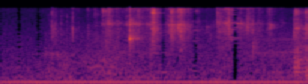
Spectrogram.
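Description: Gold-tone metal chain-link jewelry clinking and jangling as it is handled: a run of light clicks and rattles, busiest about a second in.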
